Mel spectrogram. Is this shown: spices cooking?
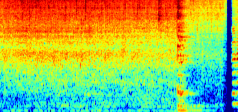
yes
